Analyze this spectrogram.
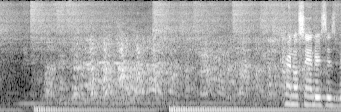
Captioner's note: laughter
